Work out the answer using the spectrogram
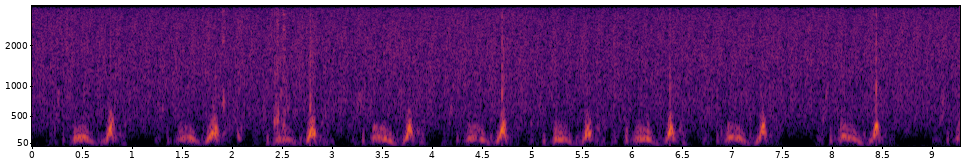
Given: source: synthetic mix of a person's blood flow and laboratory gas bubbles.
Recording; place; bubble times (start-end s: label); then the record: Doppler ultrasound of blood flow; precordium
1.90-1.96 s: bubbles
2.02-2.17 s: bubbles
2.40-2.60 s: bubbles
From the record:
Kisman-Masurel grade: 221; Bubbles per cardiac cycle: several, 3 to 8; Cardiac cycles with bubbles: 10 to 50%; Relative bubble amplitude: barely perceptible (0.100 to 0.250); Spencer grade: 2 (many but less than half of the cardiac periods contain bubble signals, singularly or in groups); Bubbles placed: anywhere in the cardiac cycle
